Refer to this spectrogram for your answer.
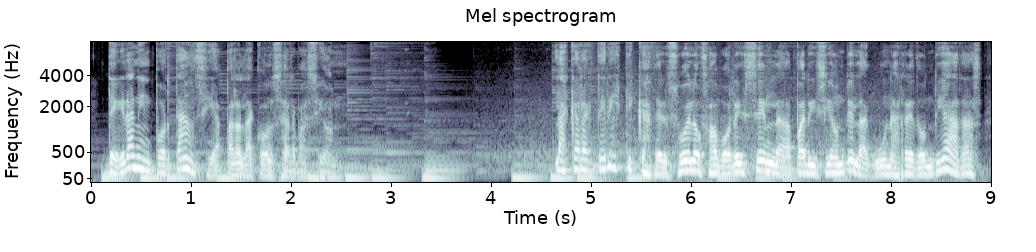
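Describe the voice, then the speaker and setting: A man narrating a scripted nature documentary in a measured, explanatory way. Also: mid-range voice. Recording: music behind the voice. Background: background music.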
